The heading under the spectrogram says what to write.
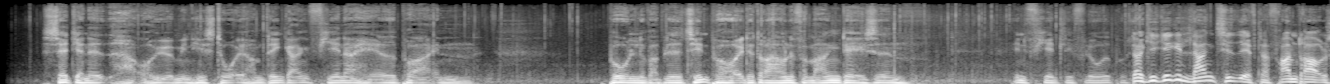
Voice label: danish animation

